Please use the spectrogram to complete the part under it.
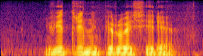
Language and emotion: Russian, neutral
